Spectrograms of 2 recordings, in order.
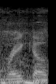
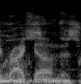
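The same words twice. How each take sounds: First: The first syllable sounds like 'ray'. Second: The first syllable does not sound like 'ray'. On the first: The speaker calls it right. "because the R E I that's like Rey from Star Wars" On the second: The speaker calls it wrong. "so he can't do anything about me mispronouncing his name"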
